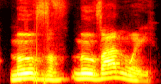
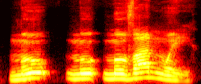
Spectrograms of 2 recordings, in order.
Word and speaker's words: Muvanwi: My name is pronounced Muvanwi, by the way, Anthony. Muvanwi, with the emphasis on van. Okay, Muvanwi.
